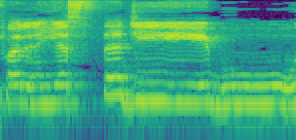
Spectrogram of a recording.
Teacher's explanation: سین تو سیٹی والی آواز کے ساتھ پڑھیں گے. یا ساکن سے پہلے زیر یا مدہ واو ساکن سے پہلے پیش واو مدہ.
